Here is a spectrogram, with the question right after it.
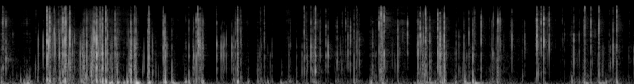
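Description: A small, hollow, apparently sealed printed foil and plastic Shopkins Tasty Snacks packet is held in the fingers and squeezed and crinkled by long red-painted nails close to the mic. Rapid bright crinkles and sharp little crackles sound with almost no ring, in a dense, irregular run throughout.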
